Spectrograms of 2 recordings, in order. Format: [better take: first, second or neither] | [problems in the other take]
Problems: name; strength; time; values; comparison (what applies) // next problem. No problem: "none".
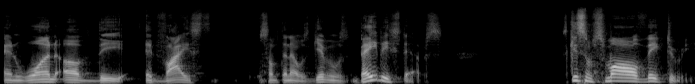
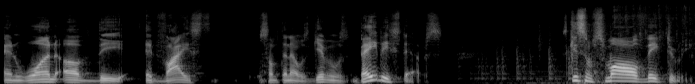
first | rain or running water; faint; from 5 s on; 25 dB below the speech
